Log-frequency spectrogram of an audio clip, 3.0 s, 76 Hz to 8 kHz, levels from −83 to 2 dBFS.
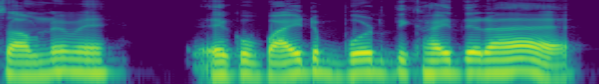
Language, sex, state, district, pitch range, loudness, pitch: Hindi, male, Jharkhand, Garhwa, 130-145 Hz, -12 LUFS, 140 Hz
